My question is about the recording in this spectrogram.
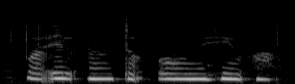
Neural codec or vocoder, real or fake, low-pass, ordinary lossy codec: none; real; 9.9 kHz; none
